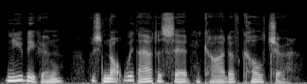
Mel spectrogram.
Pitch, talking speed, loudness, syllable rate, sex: 125 Hz, 175 wpm, -17 LUFS, 5.5 syllables/s, male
